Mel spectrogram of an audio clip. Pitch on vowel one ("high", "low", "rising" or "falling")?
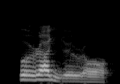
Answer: high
